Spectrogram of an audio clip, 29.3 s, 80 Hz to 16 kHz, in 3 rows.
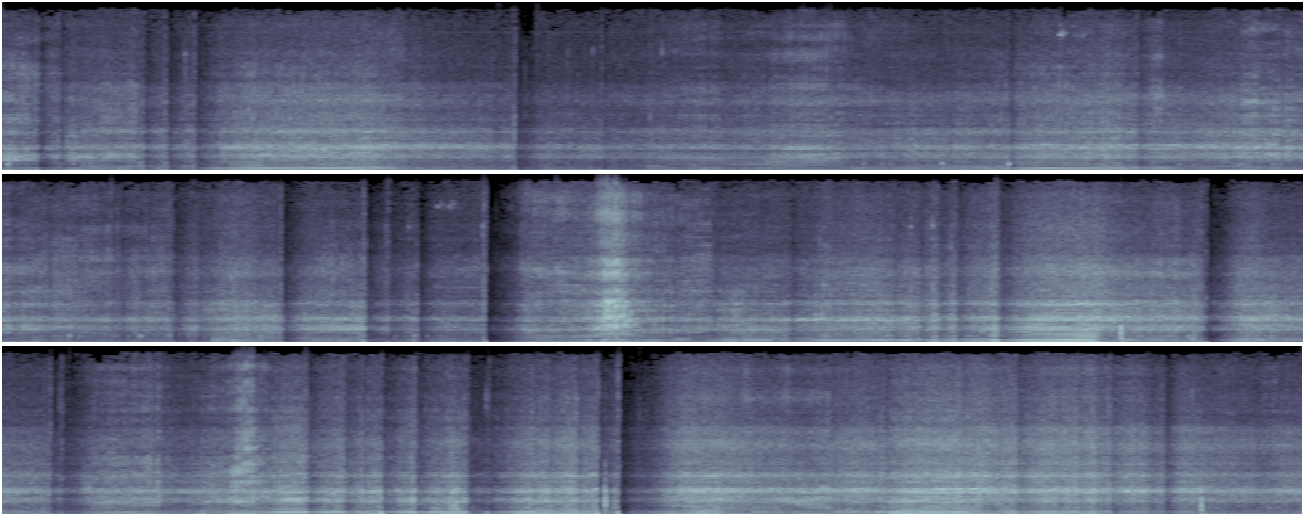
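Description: MX2 motocross bike engine heard from on board at racing speed. Its pitch rises and falls over and over as the throttle is opened and shut through corners and straights, over a steady low rumble.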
